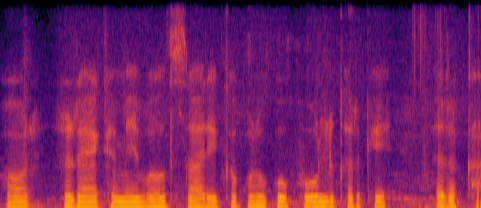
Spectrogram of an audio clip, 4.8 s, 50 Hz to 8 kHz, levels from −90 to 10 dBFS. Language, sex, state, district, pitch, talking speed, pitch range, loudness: Hindi, female, Jharkhand, Ranchi, 170 Hz, 125 wpm, 165-175 Hz, -16 LUFS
